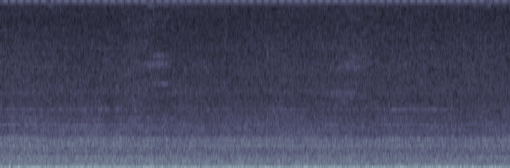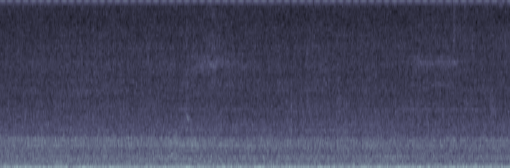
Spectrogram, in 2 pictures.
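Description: Freight train of tank cars and boxcars rolling past, a steady rumble of steel wheels on the rails.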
